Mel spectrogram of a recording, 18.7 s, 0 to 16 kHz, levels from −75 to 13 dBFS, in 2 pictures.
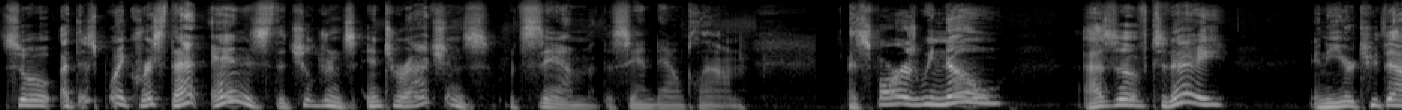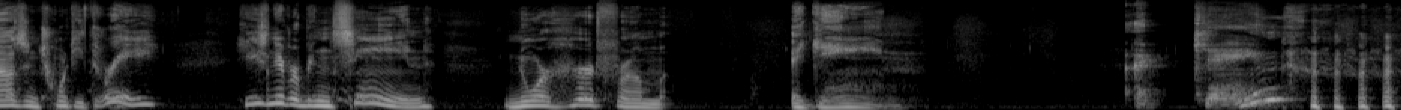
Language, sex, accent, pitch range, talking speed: English, male, American, 110-175 Hz, 115 wpm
